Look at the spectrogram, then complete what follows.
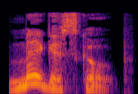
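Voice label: "megascope", British English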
